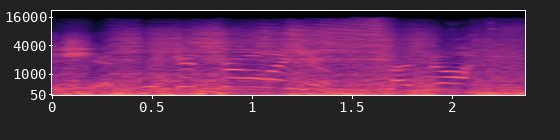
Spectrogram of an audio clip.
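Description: Dialogue from the film's soundtrack over a low, steady rumble.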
